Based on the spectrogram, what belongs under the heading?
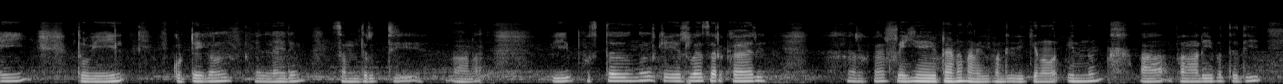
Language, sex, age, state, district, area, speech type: Malayalam, male, 18-30, Kerala, Idukki, rural, spontaneous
